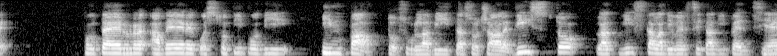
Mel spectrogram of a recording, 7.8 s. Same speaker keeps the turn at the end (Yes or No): Yes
